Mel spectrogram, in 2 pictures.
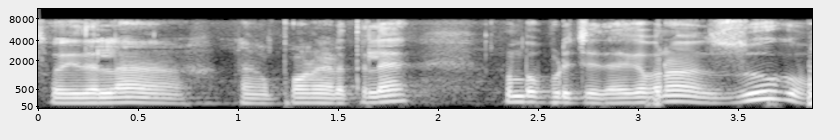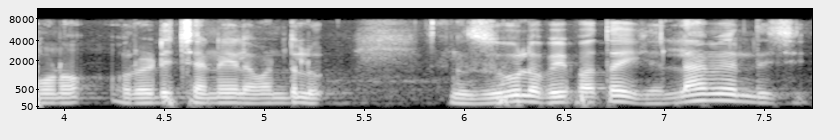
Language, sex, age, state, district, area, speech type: Tamil, male, 18-30, Tamil Nadu, Nagapattinam, rural, spontaneous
